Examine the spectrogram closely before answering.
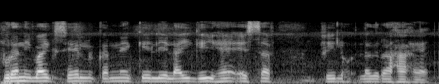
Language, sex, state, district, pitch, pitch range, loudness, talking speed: Hindi, male, Rajasthan, Bikaner, 140 Hz, 125-150 Hz, -17 LUFS, 190 wpm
